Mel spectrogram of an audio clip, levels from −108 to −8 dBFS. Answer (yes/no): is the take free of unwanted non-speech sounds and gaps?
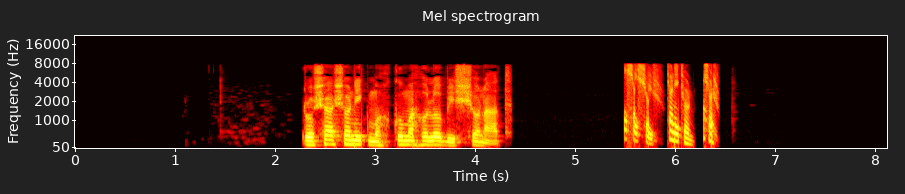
no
